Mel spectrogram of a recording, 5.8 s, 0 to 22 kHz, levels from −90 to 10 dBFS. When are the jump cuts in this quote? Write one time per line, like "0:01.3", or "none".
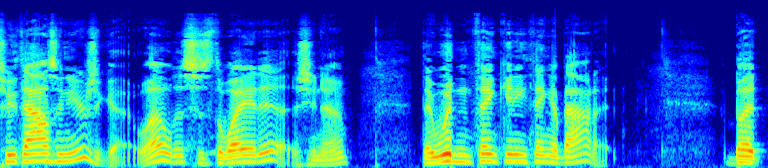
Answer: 0:01.3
